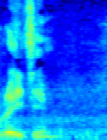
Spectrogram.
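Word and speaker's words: regime: এই যে অ্যালাই মানে হচ্ছে মিত্র, তো আর শাসকদের বলতে বোঝায় যে রেজিম, এটা এটির উচ্চারণ কিন্তু রেজিম, রেজিম ally, রেজিম ally, তো শাসকদের মিত্র।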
